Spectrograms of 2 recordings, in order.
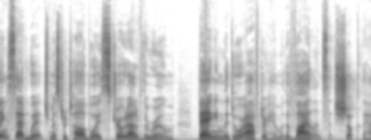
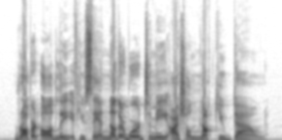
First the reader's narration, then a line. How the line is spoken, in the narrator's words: cried George furiously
